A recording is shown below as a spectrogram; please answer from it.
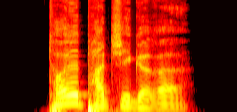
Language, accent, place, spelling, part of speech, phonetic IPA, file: German, Germany, Berlin, tollpatschigere, adjective, [ˈtɔlpat͡ʃɪɡəʁə], De-tollpatschigere.ogg
- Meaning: inflection of tollpatschig: 1. strong/mixed nominative/accusative feminine singular comparative degree 2. strong nominative/accusative plural comparative degree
